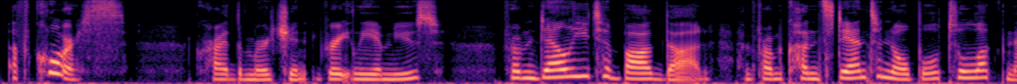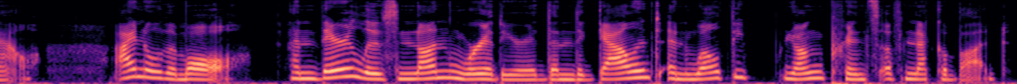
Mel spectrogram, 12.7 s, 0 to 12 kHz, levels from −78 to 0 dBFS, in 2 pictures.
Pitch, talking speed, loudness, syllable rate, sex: 230 Hz, 160 wpm, -17 LUFS, 5.1 syllables/s, female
